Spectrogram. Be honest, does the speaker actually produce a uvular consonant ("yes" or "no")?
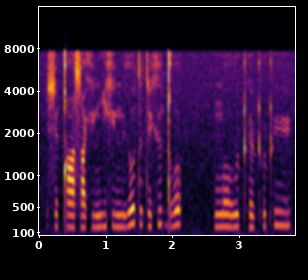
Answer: no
